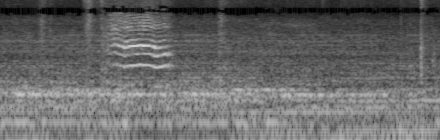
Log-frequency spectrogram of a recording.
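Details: Mother domestic cat being fed lukewarm fish soup with chicken hearts and shrimp, which she enjoys: a single wavering meow under a second long, trembling slightly in pitch, over a steady hum of background noise.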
